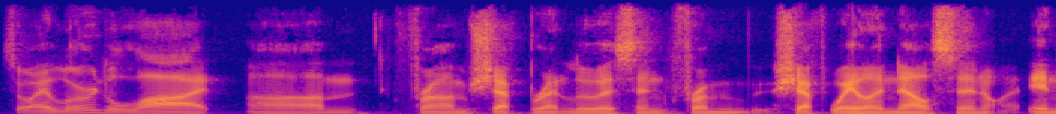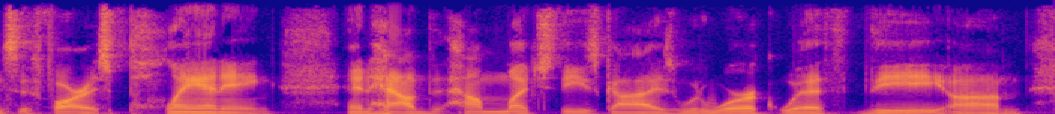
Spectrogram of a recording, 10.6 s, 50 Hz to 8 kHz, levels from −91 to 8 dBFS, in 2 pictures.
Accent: American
